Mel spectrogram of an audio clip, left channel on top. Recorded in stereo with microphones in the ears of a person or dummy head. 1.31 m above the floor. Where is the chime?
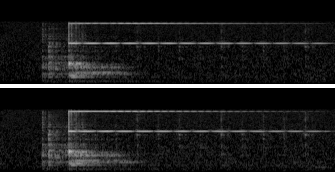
10° right (ahead or behind), 4.5 m.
